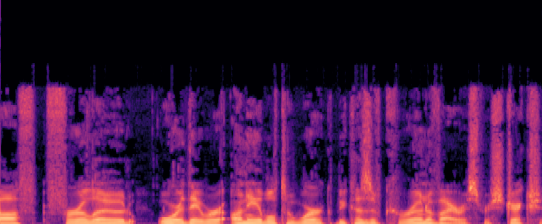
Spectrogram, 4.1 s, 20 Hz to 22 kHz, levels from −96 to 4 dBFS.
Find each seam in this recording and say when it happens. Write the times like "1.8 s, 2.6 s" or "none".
1.0 s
